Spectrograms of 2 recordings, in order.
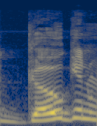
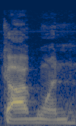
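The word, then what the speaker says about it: Goguen: key milestone in the gogan rollout uh which should be pronounced goguan i mean the guy the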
